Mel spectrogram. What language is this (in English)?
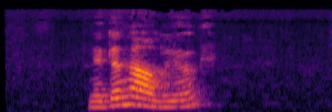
Turkish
